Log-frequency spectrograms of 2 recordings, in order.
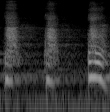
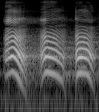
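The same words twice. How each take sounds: First: Soft, timid "Eh, eh, eh"; shy whisper. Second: "Eh, eh, eh" high and loud; loud with microphone. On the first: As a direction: say it like a shy child, softer. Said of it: "They may whisper it". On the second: Shy student turned up through the microphone. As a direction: belt it out into the mic. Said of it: "you turned on their volume". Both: Shown as a demonstration.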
